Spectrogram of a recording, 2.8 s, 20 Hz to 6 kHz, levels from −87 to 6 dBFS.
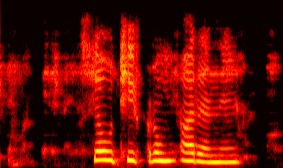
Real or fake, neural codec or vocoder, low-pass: fake; codec, 16 kHz, 4 kbps, FunCodec, trained on LibriTTS, 50 frames a second; 5.4 kHz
